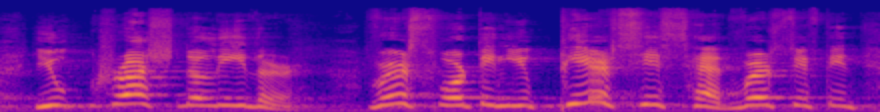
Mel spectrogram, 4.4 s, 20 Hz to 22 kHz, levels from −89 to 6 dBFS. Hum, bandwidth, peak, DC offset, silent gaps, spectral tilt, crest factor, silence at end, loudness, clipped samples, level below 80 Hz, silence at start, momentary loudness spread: none; 16.5 kHz; -4 dBFS; under 0.1%; none; -3.5 dB/octave; 22 dB; 0 s; -25 LUFS; under 0.1%; -76 dBFS; 0 s; 11 LU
